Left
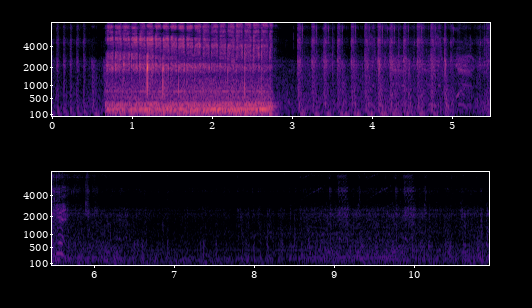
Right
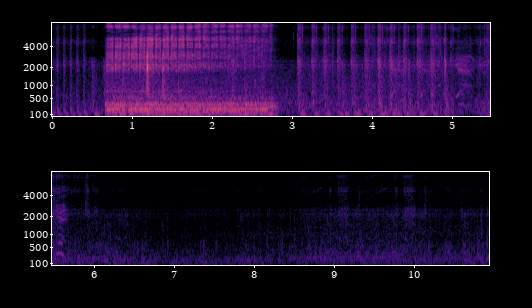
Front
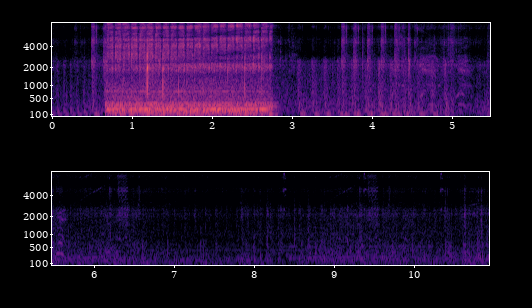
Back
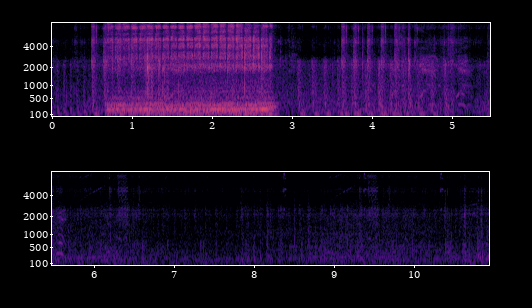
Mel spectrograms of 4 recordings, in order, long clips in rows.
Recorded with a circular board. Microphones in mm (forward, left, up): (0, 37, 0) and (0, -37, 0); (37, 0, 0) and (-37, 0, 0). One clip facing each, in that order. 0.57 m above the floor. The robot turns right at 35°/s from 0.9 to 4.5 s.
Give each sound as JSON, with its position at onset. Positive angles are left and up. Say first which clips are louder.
{"t": 0.7, "sound": "writing", "louder": "right 1 dB, front 9 dB", "azimuth_deg": 10, "distance_m": 1.0}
